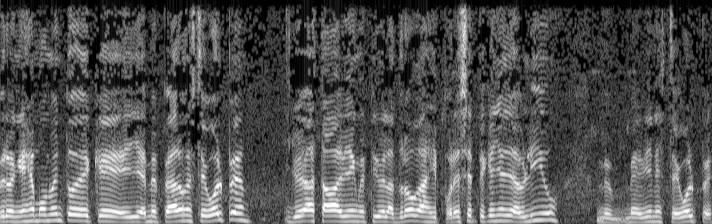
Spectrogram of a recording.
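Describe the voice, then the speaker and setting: At a very fast pace, a man with a high pitch speaks with fairly even intonation and a dark, mellow tone. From Central America. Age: young. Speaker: former gang member and drug user. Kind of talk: testimony. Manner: halting.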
